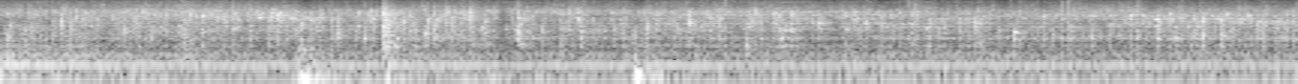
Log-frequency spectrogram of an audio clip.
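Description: Potatoes fry in a pan with a constant close sizzle, crackling steadily, while a few sharp knocks and scrapes of a fork stand out against it.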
